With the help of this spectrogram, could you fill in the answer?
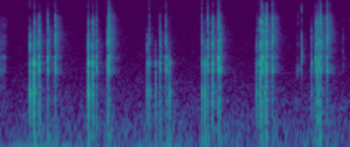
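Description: Long nails tap and scratch the lid and front of a small hollow wooden treasure chest box held in both hands. Quick, dry clicks come in irregular bursts of several taps, bright and crisp with almost no ring and little low end, separated by a quiet hiss.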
